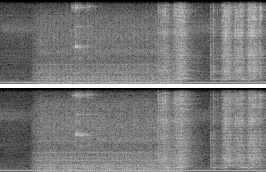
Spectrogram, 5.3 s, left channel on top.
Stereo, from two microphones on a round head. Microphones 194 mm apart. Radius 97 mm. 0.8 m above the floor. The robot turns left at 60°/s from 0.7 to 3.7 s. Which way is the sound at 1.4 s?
45° left (ahead or behind).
